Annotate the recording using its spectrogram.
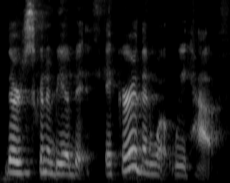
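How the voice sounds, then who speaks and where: A woman's voice: medium pitch, fast, muffled recording. Chatty young woman hosting a live lesson. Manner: chatty, upbeat, reads chat comments aloud. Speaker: online coordinator and live-stream host. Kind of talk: friendly live-stream introduction and craft tutorial. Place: small office at a bamboo factory.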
